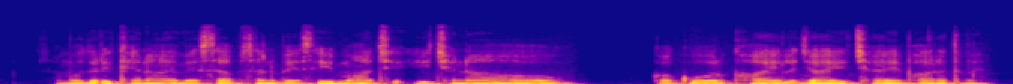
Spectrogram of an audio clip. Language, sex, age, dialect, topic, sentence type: Maithili, male, 18-24, Bajjika, agriculture, statement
